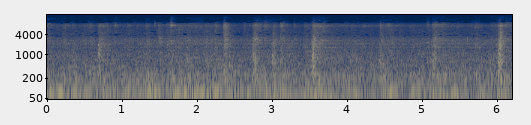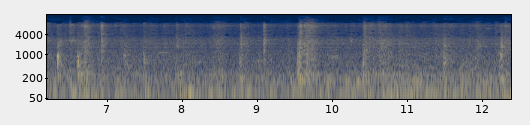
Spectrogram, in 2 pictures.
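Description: Pakistan Railways passenger coach rolling along the track, heard from its open doorway: a steady rumble of wheels on rail broken by irregular sharp clacks as the wheels cross rail joints, the loudest about six seconds and nine and a half seconds in.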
